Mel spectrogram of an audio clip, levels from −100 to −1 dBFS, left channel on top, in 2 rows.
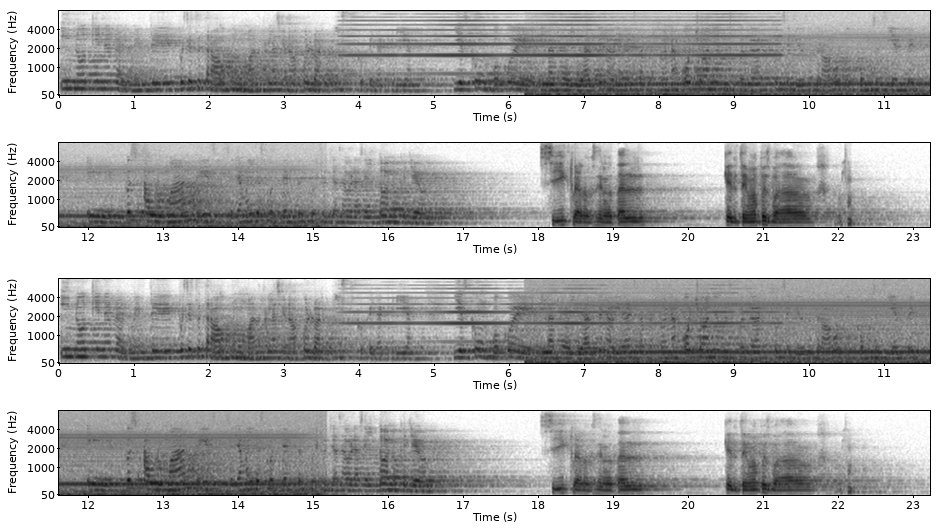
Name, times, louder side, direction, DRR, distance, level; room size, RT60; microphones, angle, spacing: voice 1, 0.0-4.7 5.3-11.7 12.0-16.5, right 1 dB, 35° right, 4 dB, 3.4 m, -24 dB
Bowed string instrument, 3.7-9.7, left 2 dB, 35° left, 1.4 m, -31 dB
Telephone, 6.2-15.2, right 4 dB, 55° right, 0.5 m, -23 dB
voice 2, 18.0-19.4 20.5-22.2, left 3 dB, 65° left, 14 dB, 0.7 m, -19 dB
27.0 x 21.0 x 9.3 m, 2.7 s
head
